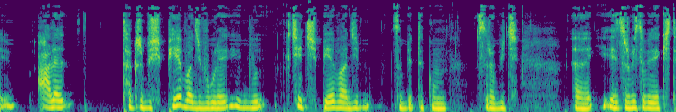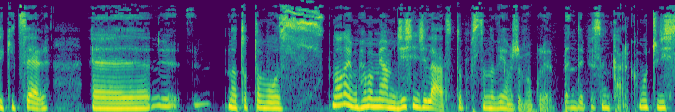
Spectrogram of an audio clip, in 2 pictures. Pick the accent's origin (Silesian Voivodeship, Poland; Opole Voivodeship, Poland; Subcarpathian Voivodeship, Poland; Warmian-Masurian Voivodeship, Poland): Silesian Voivodeship, Poland; Pradła; now in Kraków, Poland; ja pochodzę z Pradeł. To jest taka mała miejscowość w województwie śląskim. No a obecnie od 10 lat mieszkam w Krakowie.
